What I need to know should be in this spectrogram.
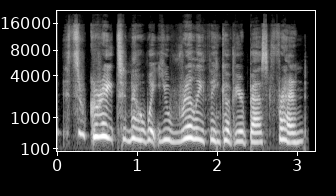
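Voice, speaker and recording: A woman's voice: sits high, normal speed, a little mellow, no echo, clean studio sound, close to an everyday voice. A woman voicing an emotional, outspoken teenage girl who exclaims dramatically. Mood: defensive.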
